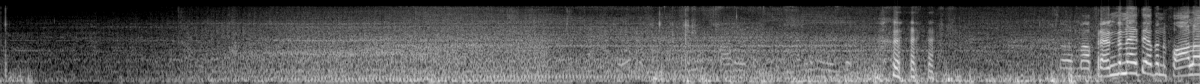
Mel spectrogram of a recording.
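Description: Motorcycle engine and wind noise while riding, building over the first few seconds and then holding steady. A man's voice starts talking near the end.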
